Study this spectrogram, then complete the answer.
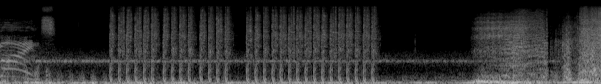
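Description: Rapid automatic gunfire in Modern Warfare 3, aimed at mines: two long bursts of evenly spaced shots, loud and near, broken by a brief gap, followed by a rushing burst of noise.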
